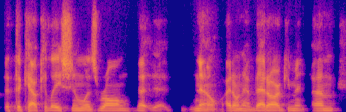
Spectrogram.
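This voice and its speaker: A man arguing a case as an attorney before appellate judges, speaking quickly and emphatically with frequent restarts. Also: lowish voice, monotone, a little mellow, muffled recording. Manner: rapid, emphatic, repeats words on restarts. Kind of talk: appellate oral argument. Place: courtroom.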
